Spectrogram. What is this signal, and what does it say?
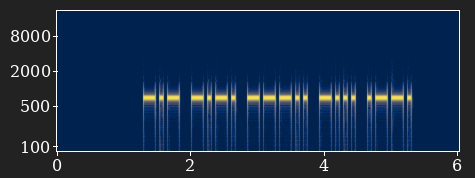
Morse code, heard as a keyed tone, about 20 wpm, 700 Hz. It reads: KC8BP
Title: USA Call Signs - 5 Characters - Repeated 2x - 20wpm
